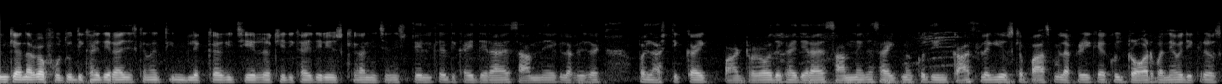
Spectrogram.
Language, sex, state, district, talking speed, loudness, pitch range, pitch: Hindi, male, Andhra Pradesh, Visakhapatnam, 305 wpm, -26 LUFS, 105-110 Hz, 105 Hz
